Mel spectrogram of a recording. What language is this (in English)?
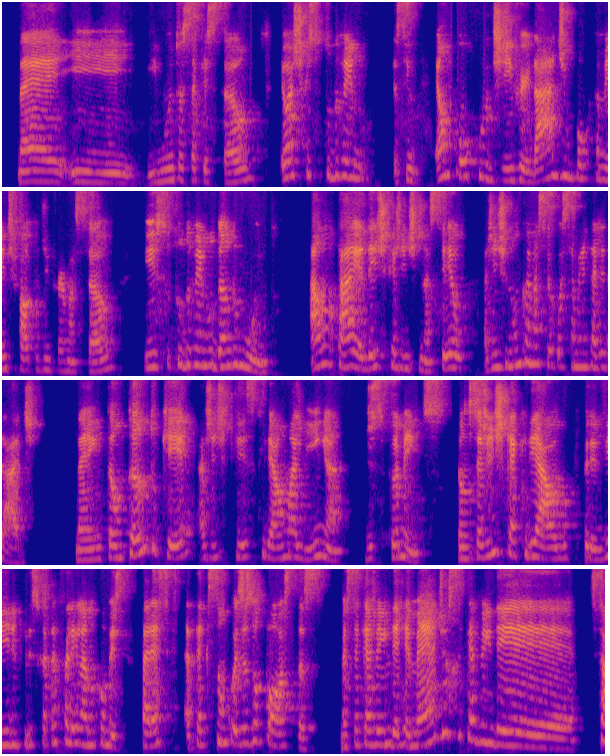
Portuguese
